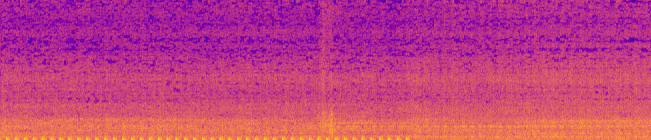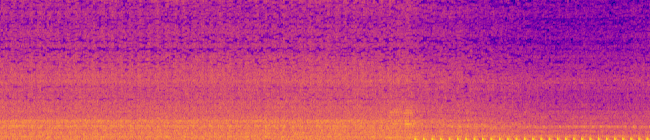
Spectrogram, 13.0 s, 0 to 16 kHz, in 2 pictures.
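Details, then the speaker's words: TVS NTORQ BS6 scooter engine idling after repair (rotten valve and valve seal replaced, crank and block kit problem fixed): even, steady putter with a brief smoother stretch, no knocking or rattling; engine noise now normal. "आप जो सुना है, car आवाज एकदम सही है।"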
